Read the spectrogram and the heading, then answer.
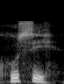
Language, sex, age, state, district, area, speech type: Nepali, male, 30-45, West Bengal, Kalimpong, rural, read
